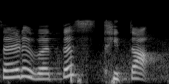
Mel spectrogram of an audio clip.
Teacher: বিসর্গর পর দন্তস আছে, তাই বিসর্গর স্থলে দন্তস হসন্তর মতো উচ্চারণ হবে, সর্বত স্থিতা।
